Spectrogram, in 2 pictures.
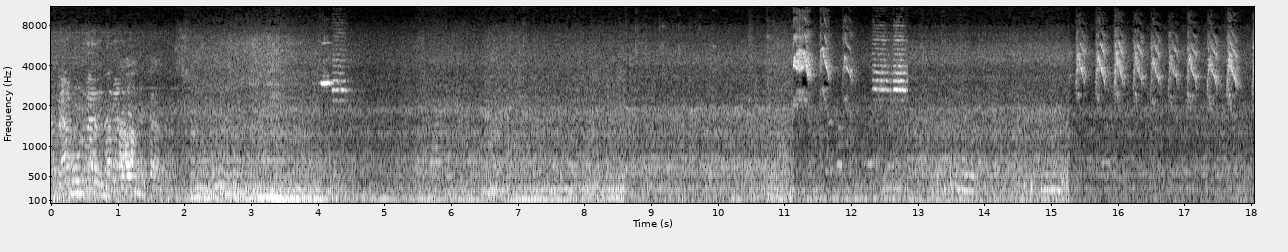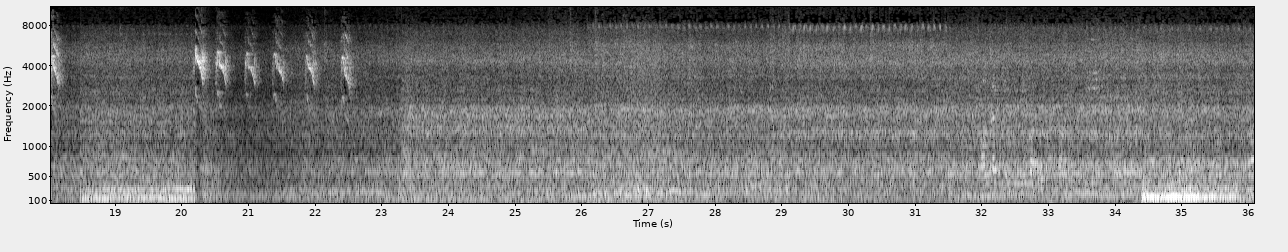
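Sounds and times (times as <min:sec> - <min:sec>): shrill bird calls: 0:11.1 - 0:12.2, 0:15.3 - 0:18.4, 0:20.2 - 0:22.7.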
